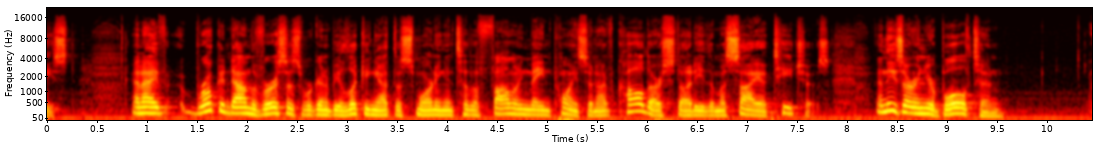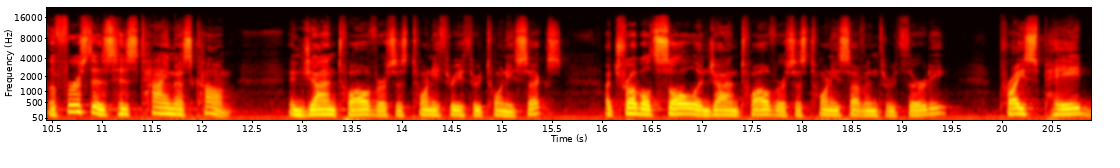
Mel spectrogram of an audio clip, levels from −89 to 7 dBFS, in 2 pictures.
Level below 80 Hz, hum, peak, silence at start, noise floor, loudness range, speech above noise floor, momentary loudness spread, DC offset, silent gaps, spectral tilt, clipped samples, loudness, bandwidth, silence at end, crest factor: -46 dBFS; none; -4 dBFS; 0 s; -47 dBFS; 3 LU; 26 dB; 12 LU; under 0.1%; none; -5.5 dB/octave; under 0.1%; -21 LUFS; 17.5 kHz; 0 s; 18 dB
